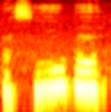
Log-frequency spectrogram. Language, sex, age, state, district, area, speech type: Bodo, female, 60+, Assam, Chirang, rural, spontaneous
